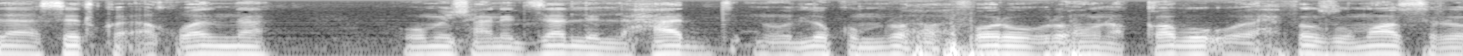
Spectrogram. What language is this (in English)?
Arabic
